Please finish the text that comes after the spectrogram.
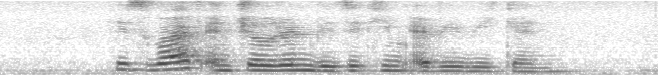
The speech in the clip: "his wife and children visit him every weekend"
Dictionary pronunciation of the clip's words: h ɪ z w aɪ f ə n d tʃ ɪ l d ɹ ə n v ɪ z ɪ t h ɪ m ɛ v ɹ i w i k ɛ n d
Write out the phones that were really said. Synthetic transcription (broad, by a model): h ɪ s w aɪ f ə n tʃ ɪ l d ɹ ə n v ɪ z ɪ t h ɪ m ɛ v ɹ i w i k ɛ n d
